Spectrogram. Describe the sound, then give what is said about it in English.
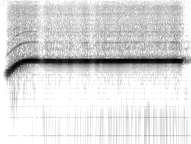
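A single loud whistle, like a call to summon followers, slides quickly upward at the start and then holds a clear, steady pitch for nearly two seconds, alone and without any talk. “God whistles,”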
